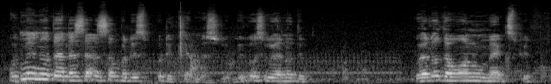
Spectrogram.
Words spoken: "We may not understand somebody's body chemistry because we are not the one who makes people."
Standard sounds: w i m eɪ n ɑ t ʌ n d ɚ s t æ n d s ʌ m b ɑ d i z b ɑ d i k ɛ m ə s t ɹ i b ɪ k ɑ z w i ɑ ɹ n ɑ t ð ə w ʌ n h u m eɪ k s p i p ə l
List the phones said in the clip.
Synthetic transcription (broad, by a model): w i m eɪ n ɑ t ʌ n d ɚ s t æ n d s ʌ m b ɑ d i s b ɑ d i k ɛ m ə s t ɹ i b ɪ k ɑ s w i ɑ w n ɑ t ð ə w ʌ n h u m eɪ k s p i p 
